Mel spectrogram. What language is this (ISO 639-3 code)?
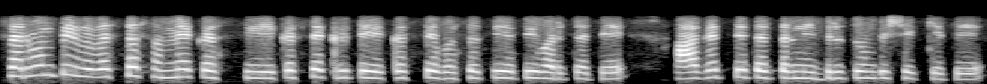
san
